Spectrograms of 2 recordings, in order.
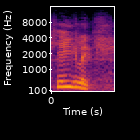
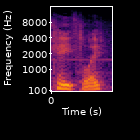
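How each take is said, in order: First: It is pronounced the way non-Yorkshire people say it. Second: It is pronounced the way Yorkshire people say it. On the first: The speaker calls it wrong. "People not from Yorkshire pronounce it Keely" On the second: The speaker calls it right. "But I've heard it as Keithley"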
